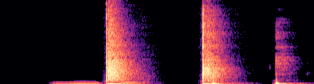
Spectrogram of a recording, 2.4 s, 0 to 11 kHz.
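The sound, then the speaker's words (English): A low, steady hum gives way to a rough burst of noise, then two sharp, crisp hand-clap smacks ring out about half a second apart, with no talking. “I did a 1 clap.”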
